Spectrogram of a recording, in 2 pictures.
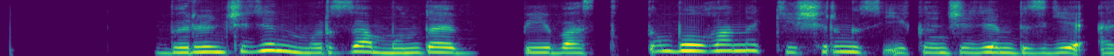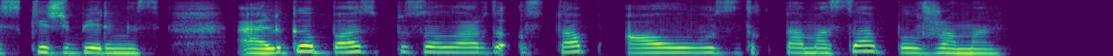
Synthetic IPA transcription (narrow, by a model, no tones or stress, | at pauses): bɪɾɪnʃɪd̪e̞nməɾzɑmʊnd̪ɑj | b̥e̞jbɑst̪ə̥q̚t̪əɴbo̞lˠʁɑnəkʲʰe̞ʃɪɾɪŋɪzje̞kʲɪnʃɪd̪e̞nbɪzɡʲe̞ʔæskʲe̞ɾʒbe̞ɾɪŋɪzælɡʲɪbɑsbʊzɑlˠɑɾd̪əʔʊst̪ɑp̚ɑwəzd̪əq̚t̪ɑmɑsɑbʊlˠʒɑmɑn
